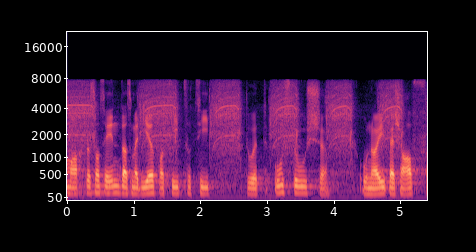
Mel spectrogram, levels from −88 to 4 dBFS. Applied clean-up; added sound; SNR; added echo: none; Tools; 13 dB; none.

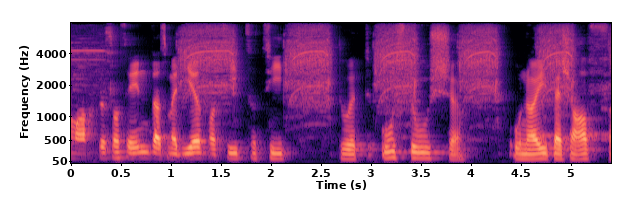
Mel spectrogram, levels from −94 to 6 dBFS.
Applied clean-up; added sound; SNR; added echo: classical method log-MMSE.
